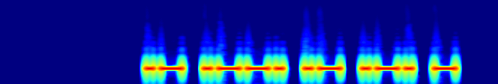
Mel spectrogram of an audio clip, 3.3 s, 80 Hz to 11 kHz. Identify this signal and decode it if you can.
Morse code, heard as a keyed tone, about 25 wpm, 700 Hz. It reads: APART
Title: Five Letter Words - 25wpm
